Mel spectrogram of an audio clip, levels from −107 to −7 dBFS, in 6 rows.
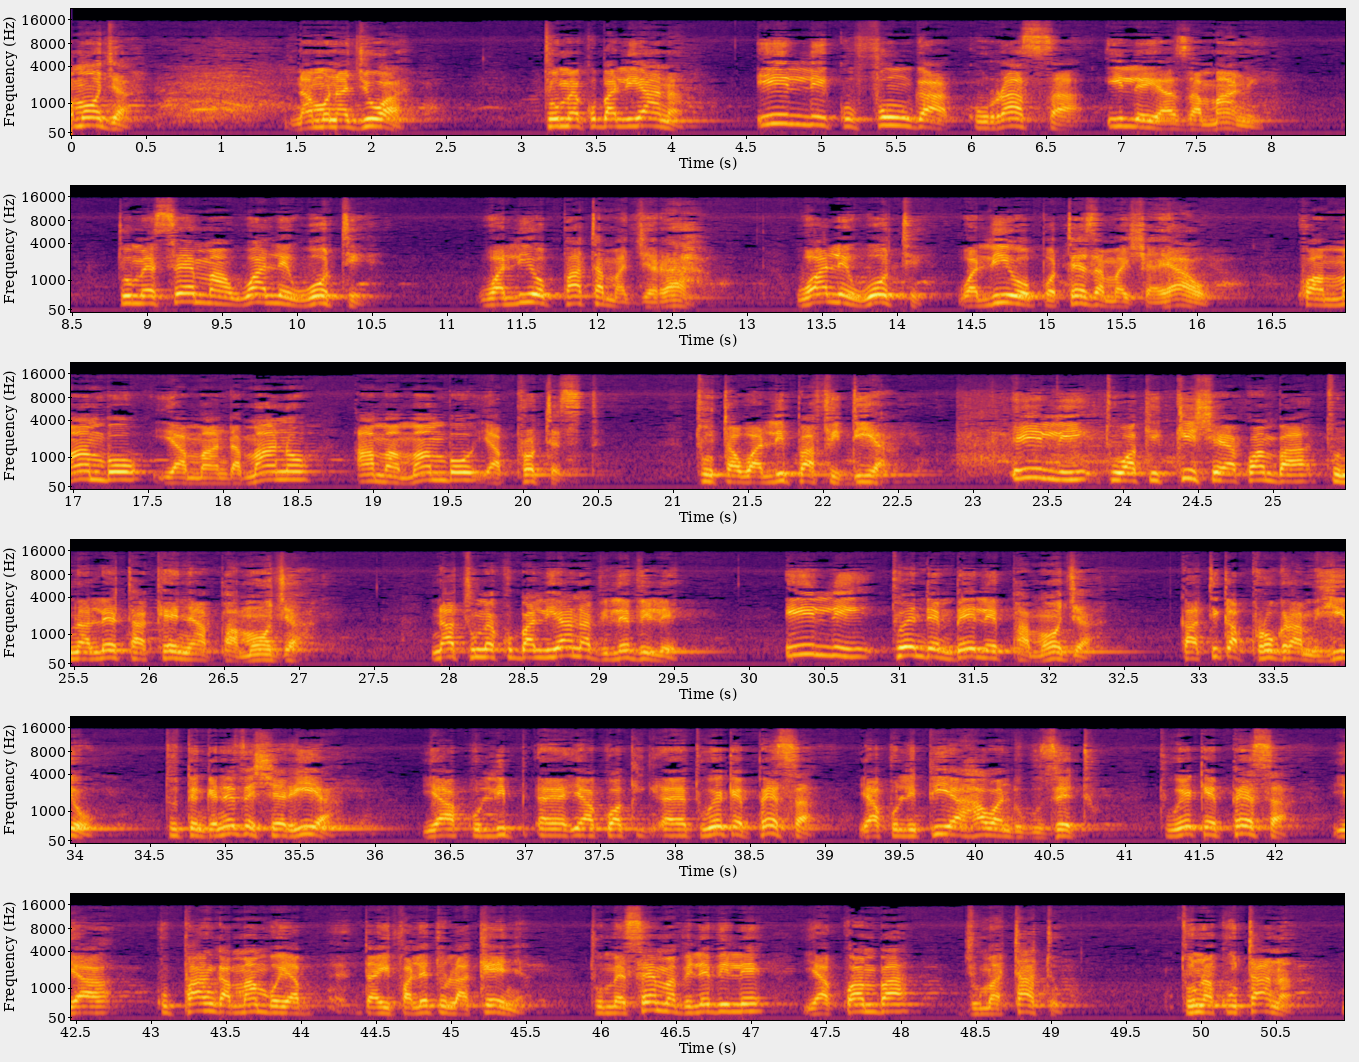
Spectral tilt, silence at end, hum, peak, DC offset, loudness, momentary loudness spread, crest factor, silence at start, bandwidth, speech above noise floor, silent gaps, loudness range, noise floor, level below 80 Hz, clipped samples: -2 dB/octave; 0.2 s; none; -6 dBFS; under 0.1%; -19 LUFS; 11 LU; 14 dB; 0 s; 15.5 kHz; 36 dB; none; 3 LU; -56 dBFS; -66 dBFS; under 0.1%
